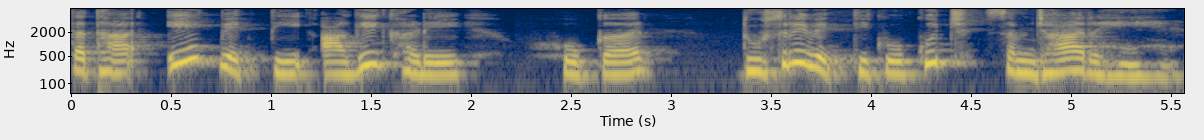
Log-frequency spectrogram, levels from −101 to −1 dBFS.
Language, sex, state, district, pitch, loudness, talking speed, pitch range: Hindi, female, Bihar, Madhepura, 190 Hz, -21 LUFS, 150 wpm, 175-220 Hz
